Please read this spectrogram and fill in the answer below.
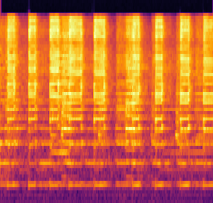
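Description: Truck horns sounding in one long, steady blast, with a fast pulsing over the held tone.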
